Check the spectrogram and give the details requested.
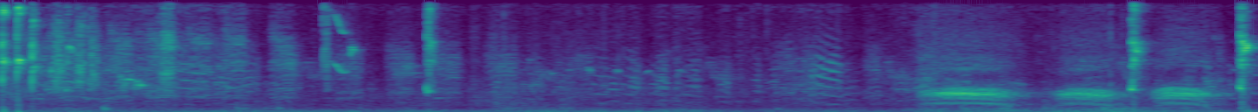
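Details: Lovebirds in a breeding colony: scattered sharp clicks and chips, then three loud, harsh squawks in close succession near the end.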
